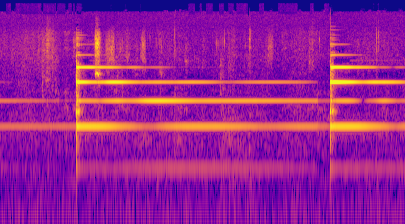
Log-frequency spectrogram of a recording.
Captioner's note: overwhelmed by the bells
